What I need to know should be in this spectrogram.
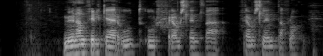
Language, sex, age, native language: Icelandic, male, 20-29, Icelandic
